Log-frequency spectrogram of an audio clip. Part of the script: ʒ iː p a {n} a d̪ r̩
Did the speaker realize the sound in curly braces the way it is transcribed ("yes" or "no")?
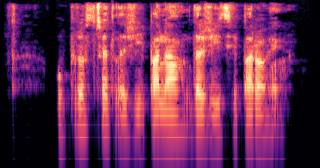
yes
